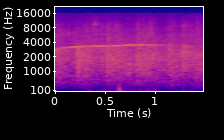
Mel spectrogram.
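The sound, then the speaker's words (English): A crowd claps for the King of Kings, a dense wash of many hands at an even, moderate loudness throughout, with a faint high tone running underneath and no voices standing out. “Please, if you can, clap your hands for the King of Kings.”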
